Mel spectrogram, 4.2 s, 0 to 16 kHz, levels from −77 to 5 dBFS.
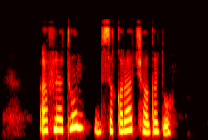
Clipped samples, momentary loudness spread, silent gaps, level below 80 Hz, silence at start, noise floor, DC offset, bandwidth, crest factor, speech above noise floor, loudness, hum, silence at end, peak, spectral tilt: under 0.1%; 9 LU; 1.83-1.87 s; -62 dBFS; 0.8 s; -50 dBFS; under 0.1%; 9.6 kHz; 14 dB; 39 dB; -13 LUFS; none; 0.75 s; 0 dBFS; -4.5 dB/octave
